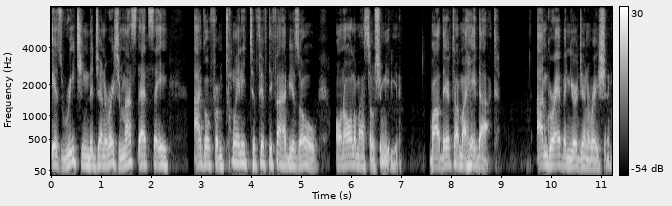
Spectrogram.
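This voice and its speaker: A man speaks at medium pitch and a moderate pace with ordinary pitch variation. His loudness stays very even in a very clean recording with a silent background. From New York. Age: 60s. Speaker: bishop and preacher. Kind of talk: casual interview.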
